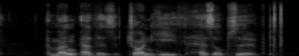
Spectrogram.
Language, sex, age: English, male, 19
